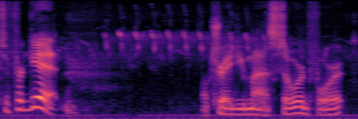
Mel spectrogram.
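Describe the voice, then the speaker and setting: A man's voice: mid-range voice, very animated, a little slow, creaky, sharp tone, a little hiss or hum, heavily acted. A man narrating and playing a rugged, weary gunslinger in an audio drama, with a dry, terse delivery. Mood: steady. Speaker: narrator and lead.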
